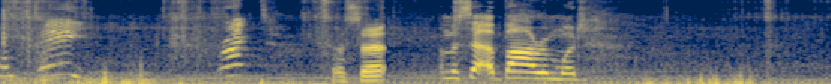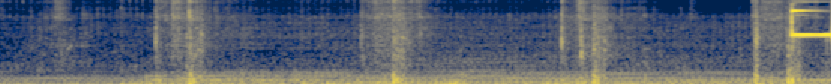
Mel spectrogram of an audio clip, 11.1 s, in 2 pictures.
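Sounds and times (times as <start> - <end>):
scooter bouncing on trampoline: 0.0 - 3.5, 4.3 - 11.0
low mechanical hum: 0.0 - 11.0.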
